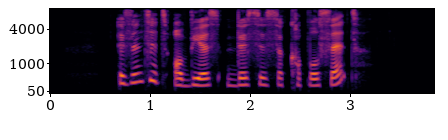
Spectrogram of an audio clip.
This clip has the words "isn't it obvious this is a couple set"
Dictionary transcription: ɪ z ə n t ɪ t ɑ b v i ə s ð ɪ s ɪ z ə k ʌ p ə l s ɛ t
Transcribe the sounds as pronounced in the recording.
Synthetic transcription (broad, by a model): ɪ z ə n t ɪ t ɑ b v i ə s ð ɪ s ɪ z ə k ʌ p ə l s ɛ t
